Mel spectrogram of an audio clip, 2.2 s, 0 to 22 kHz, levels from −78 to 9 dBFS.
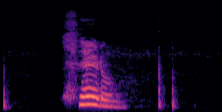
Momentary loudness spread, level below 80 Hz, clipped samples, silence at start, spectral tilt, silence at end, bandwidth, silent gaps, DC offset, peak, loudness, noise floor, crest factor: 26 LU; -80 dBFS; under 0.1%; 0.05 s; -5 dB/octave; 0.45 s; 14 kHz; none; under 0.1%; -6 dBFS; -19 LUFS; -67 dBFS; 20 dB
